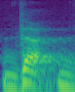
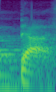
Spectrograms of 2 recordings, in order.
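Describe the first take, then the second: First: It starts with a soft 'th' sound. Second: It starts with a hard 'd' sound. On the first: The speaker calls it right. "Vous voyez la langue entre les dents" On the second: The speaker calls it wrong. "ne prononcez pas da, c'est pas da"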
